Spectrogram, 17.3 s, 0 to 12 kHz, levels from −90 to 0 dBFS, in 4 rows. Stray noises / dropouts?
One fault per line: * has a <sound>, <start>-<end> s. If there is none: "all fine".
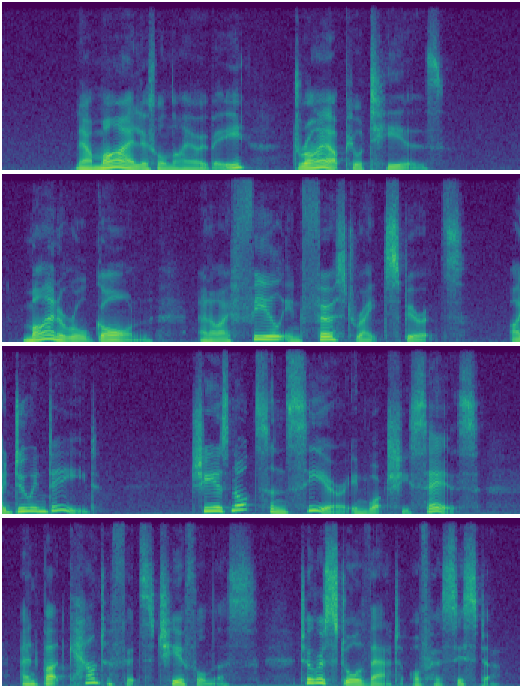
all fine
